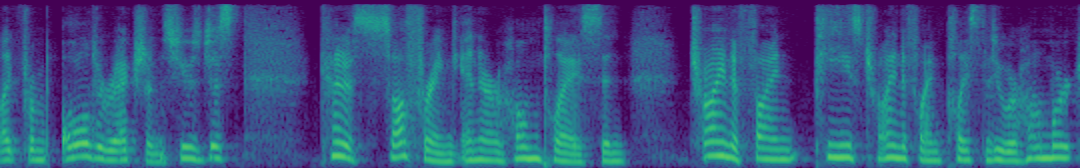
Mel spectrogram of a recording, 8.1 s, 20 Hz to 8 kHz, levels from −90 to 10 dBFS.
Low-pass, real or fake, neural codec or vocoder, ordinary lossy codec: 7.2 kHz; fake; codec, 16 kHz, 1.1 kbps, Voila-Tokenizer; MP3, 64 kbps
